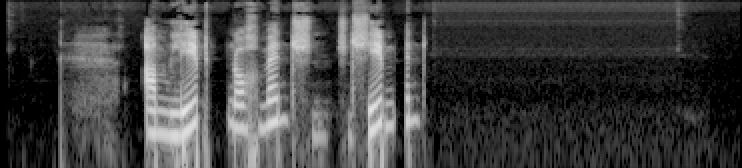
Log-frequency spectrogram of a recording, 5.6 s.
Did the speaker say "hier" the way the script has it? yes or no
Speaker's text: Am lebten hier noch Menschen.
no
